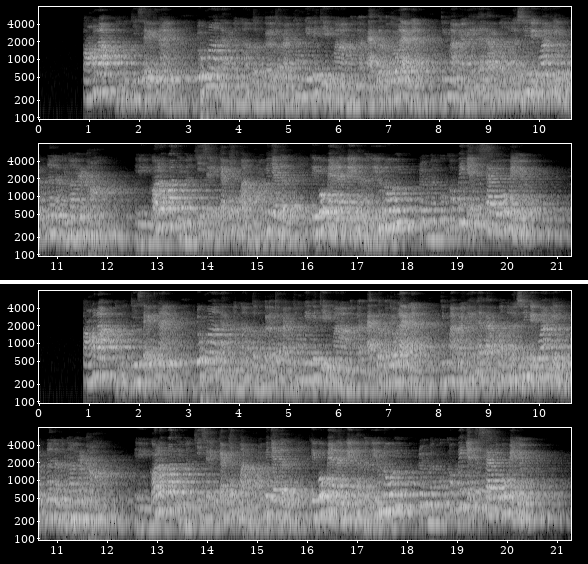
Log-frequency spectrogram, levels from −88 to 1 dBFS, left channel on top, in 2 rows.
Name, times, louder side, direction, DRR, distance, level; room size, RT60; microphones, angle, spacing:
voice 1, 0.9-7.6 8.0-10.5 10.8-11.9 12.5-17.9 18.2-20.3, equal, 30° right, -7 dB, 0.8 m, -25 dB
Telephone, 2.0-2.7 3.2-3.3 5.1-5.2 5.6-5.8 11.1-11.9 19.0-19.2, equal, 15° left, 0.5 m, -34 dB
3.6 x 2.1 x 3.5 m, 3.0 s
head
